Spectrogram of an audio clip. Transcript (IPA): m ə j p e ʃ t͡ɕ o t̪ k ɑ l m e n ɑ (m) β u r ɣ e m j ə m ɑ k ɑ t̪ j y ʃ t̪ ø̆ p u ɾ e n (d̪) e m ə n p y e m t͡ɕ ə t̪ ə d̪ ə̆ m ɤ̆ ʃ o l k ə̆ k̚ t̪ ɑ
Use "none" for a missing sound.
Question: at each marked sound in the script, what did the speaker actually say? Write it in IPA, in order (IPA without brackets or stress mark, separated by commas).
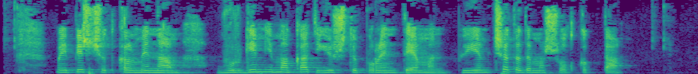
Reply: m, t̪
